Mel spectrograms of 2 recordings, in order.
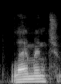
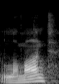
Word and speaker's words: Lamont: So, looking up Lament or Lamont, as the Americans say, we have Lament Ancient, Lament Modern, and Lament Weathered.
